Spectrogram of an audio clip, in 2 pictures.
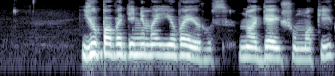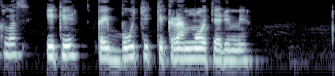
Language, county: Lithuanian, Klaipėda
